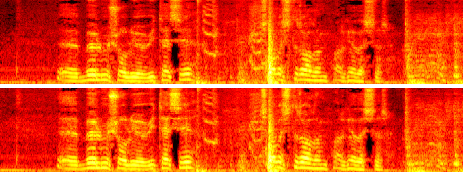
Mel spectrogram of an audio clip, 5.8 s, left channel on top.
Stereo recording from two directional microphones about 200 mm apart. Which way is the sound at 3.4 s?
25° right (ahead or behind).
